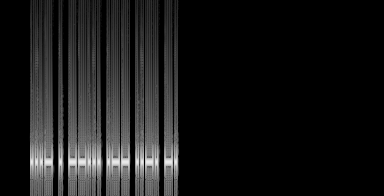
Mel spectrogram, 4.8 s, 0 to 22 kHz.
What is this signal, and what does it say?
Morse code, heard as a keyed tone, about 40 wpm, 700 Hz. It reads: VE7WFN
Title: DXCC-100 Call Signs - 6 Characters - Repeated 2x - 40wpm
